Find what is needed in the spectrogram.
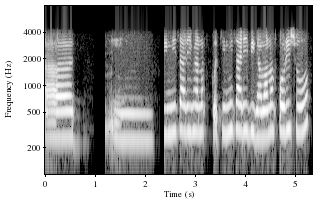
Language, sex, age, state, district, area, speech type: Assamese, female, 45-60, Assam, Nagaon, rural, conversation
